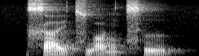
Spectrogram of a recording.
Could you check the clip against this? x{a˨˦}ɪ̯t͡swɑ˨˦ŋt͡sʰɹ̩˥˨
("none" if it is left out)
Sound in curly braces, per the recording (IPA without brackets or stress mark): a˨˩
